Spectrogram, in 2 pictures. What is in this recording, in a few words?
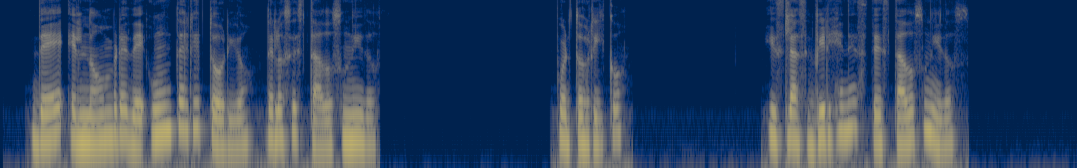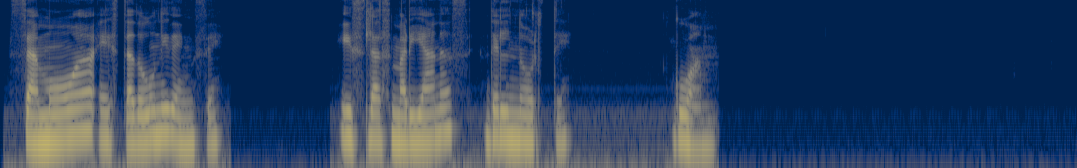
Spanish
